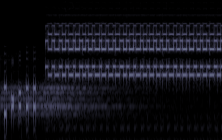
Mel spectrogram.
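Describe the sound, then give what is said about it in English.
A phone call sound: a quick run of five dialing beeps, then a steady, bright electronic ringtone warbling continuously, loud and clear with no voices. “You guys, it's time to phone a friend.”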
